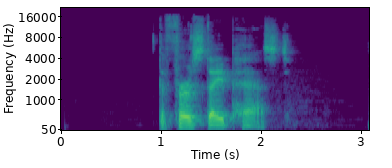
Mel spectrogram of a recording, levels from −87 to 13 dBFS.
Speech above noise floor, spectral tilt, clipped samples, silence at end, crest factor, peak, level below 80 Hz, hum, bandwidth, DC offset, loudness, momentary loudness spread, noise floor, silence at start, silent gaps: 65 dB; -3 dB/octave; under 0.1%; 0.8 s; 20 dB; -2 dBFS; -64 dBFS; none; 17 kHz; under 0.1%; -19 LUFS; 15 LU; -83 dBFS; 1 s; none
